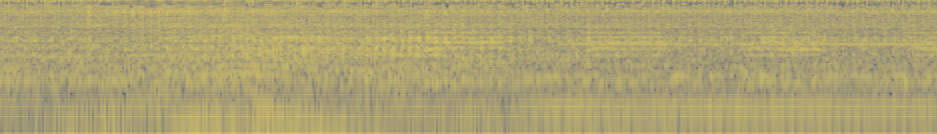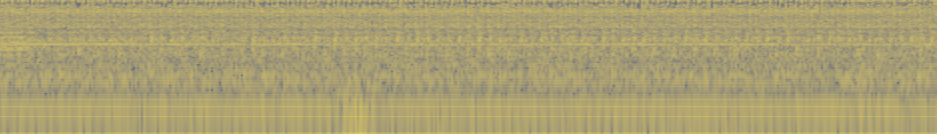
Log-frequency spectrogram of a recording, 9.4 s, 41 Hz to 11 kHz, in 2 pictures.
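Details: Kia Ceed 2nd generation 1.6 engine cold start: catches and settles to a steady idle hum with a light, irregular tapping over it; engine knock when cold, cause unclear.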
